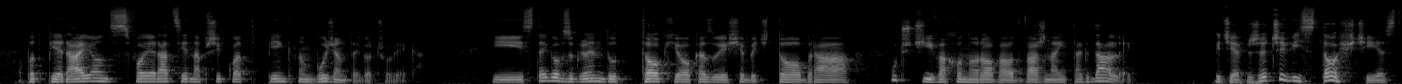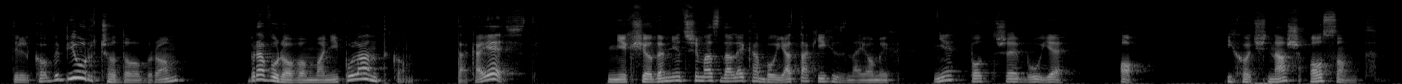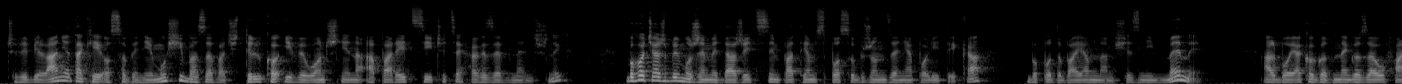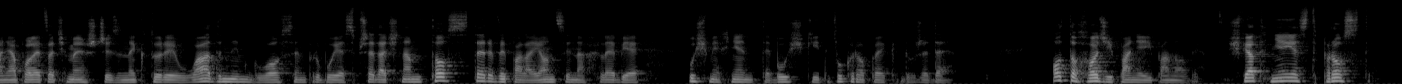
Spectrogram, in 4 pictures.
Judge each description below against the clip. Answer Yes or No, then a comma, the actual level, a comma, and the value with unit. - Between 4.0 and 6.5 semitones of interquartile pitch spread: Yes, average, 4.3 semitones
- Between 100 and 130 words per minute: Yes, average, 120 wpm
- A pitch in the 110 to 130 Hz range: Yes, low, 115 Hz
